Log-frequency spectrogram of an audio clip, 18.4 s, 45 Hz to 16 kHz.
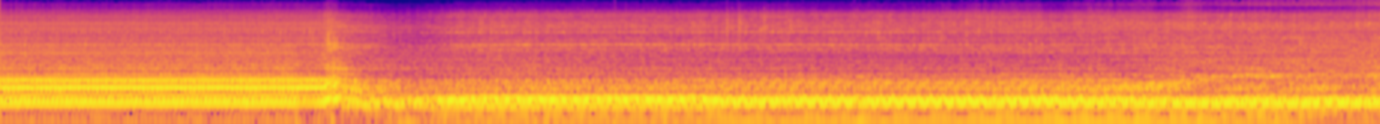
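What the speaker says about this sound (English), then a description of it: "We're going to talk about my 1966 Ford Mustang, but I think we need to start it up" A 1966 Ford Mustang engine cranks and catches around the four-second mark, then settles into a loud, steady, close idle with a rumbling low throb that holds for the rest of the stretch, with no talking.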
